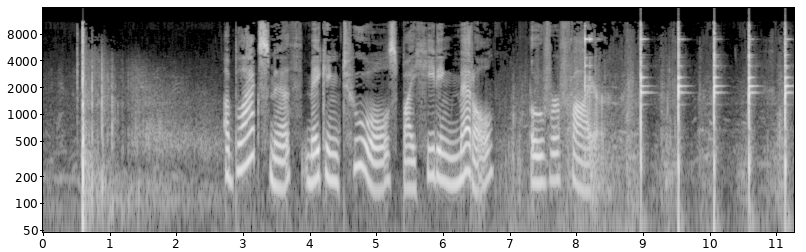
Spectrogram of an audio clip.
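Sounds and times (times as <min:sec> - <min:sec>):
period gun fired at a historical demonstration during an outdoor celebration: 0:00.5 - 0:02.1
speech: 0:02.7 - 0:08.6.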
